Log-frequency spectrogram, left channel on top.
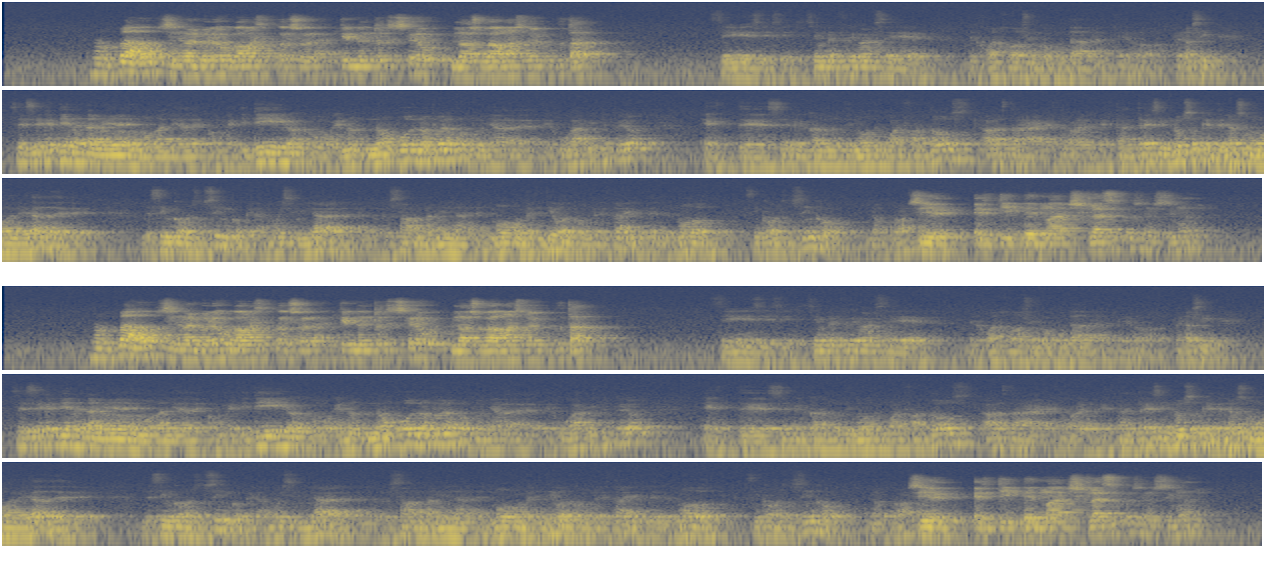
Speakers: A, on the right; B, on the left.
A: Lo he jugado, sin embargo lo he jugado más en consola. Entiendo entonces que lo,
B: <clears throat>
A: lo has jugado más tú en computador.
B: Sí, sí, sí. Siempre fui más eh, de jugar juegos en computadoras, pero, pero sí. Sí, sí que tiene también eh, modalidades competitivas, como que no, no pude, no tuve la oportunidad de, de jugar, ¿viste? Pero Este, sé que el Call of Duty Modern Warfare dos ahora está, está con el, está el 3 incluso, que tenía su modalidad de, de 5 versus 5 que era muy similar a, a lo que usaban también la- el modo competitivo de Counter-Strike, ¿viste? El modo 5 versus cinco ¿lo probaste?
A: Sí, el, el Team Deathmatch clásico, si no estoy mal.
